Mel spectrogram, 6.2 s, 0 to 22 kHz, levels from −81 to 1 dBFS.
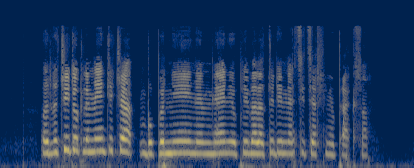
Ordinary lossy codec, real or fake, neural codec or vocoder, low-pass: AAC, 32 kbps; fake; codec, 32 kHz, 1.9 kbps, SNAC; 14.4 kHz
